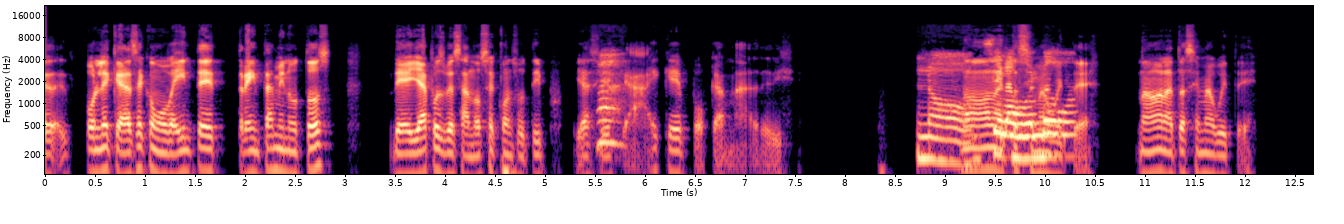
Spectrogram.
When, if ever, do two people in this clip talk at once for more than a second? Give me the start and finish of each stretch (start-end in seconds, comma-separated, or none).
9.1-10.4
